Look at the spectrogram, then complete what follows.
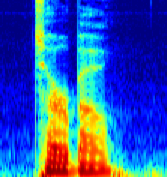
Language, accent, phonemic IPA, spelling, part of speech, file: English, US, /ˈtɝ.boʊ/, turbo, noun / adjective / verb, En-us-turbo.ogg
- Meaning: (noun) 1. A turbine 2. Clipping of turbocharger 3. Clipping of turbojet 4. Clipping of turbomolecular pump 5. Autofire; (adjective) With rapidly-increasing blind levels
